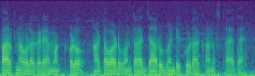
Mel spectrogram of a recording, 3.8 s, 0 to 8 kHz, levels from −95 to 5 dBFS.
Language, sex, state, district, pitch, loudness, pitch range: Kannada, male, Karnataka, Bangalore, 110 Hz, -19 LUFS, 100-110 Hz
